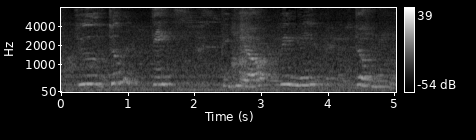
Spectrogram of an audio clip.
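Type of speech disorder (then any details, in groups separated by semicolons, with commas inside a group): Apraxia of speech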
